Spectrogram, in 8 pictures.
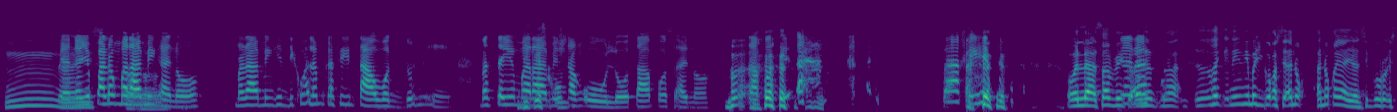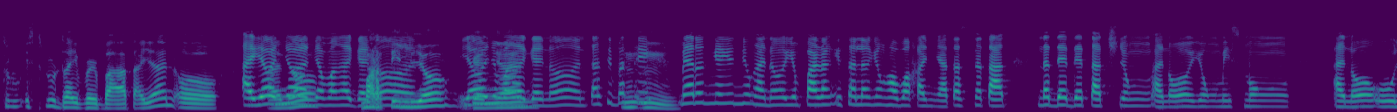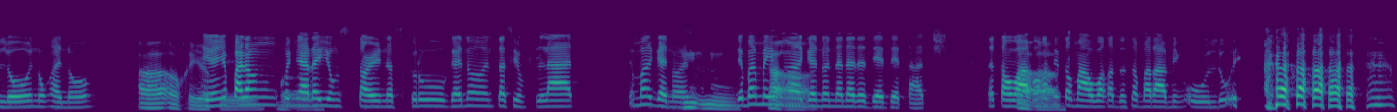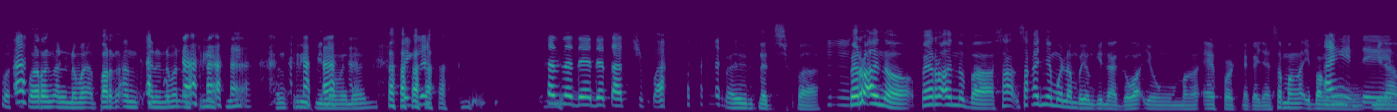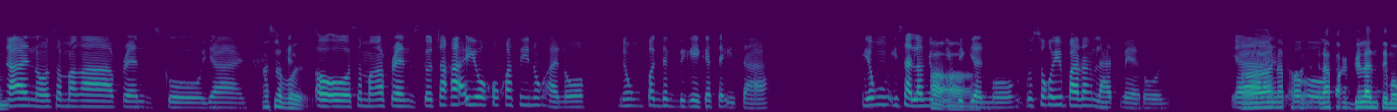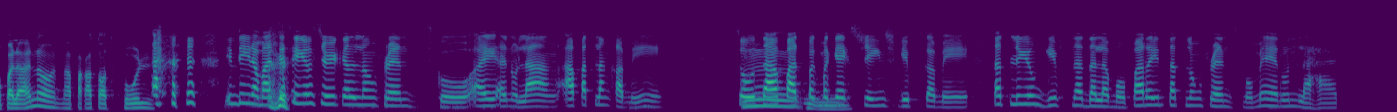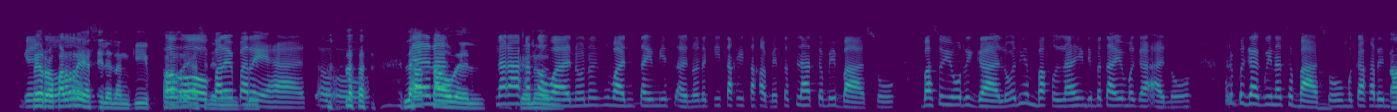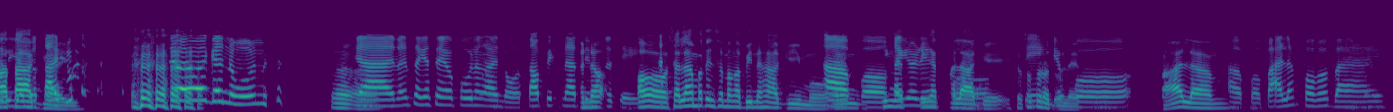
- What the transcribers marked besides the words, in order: laugh; laughing while speaking: "Bakit?"; laugh; laugh; laugh; laughing while speaking: "Biglang nade-detach pa"; laugh; laugh; chuckle; laugh; laughing while speaking: "tayo? Yung mga gano'n?"; laugh; dog barking; laugh
- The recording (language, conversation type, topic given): Filipino, unstructured, Ano ang paborito mong paraan ng pagpapahayag ng damdamin?
- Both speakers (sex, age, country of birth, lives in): female, 25-29, Philippines, Philippines; male, 30-34, Philippines, Philippines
